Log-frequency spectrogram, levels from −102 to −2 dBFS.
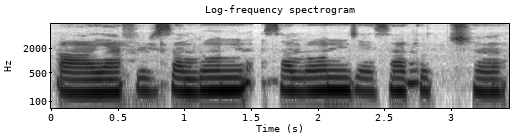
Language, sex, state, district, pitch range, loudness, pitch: Hindi, female, Madhya Pradesh, Dhar, 175-190 Hz, -12 LUFS, 185 Hz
